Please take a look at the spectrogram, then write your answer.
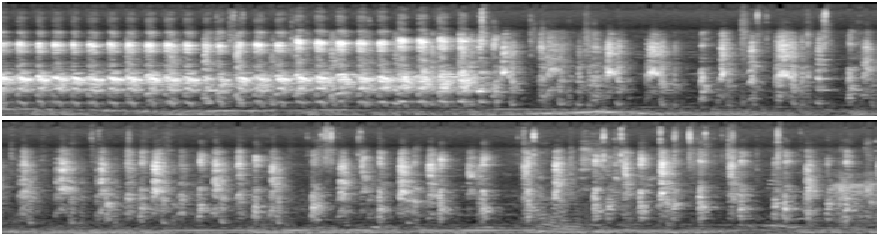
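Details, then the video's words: Gray chukar partridge with rhythmic, repeated harsh chuck notes for about four seconds, followed by a long stretch of clicks, rustling and low background noise without clear calls. "shikari chakor ki video"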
